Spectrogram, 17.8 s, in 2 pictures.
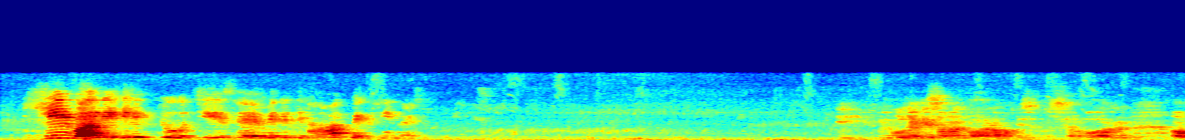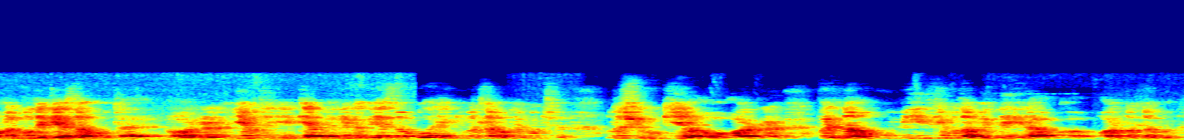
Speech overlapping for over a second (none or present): none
